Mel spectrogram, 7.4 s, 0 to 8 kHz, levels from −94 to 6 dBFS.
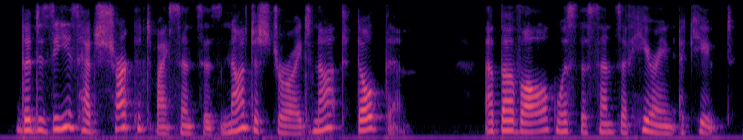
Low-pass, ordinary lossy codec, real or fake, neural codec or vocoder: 7.2 kHz; Opus, 24 kbps; fake; codec, 16 kHz, 2 kbps, FunCodec, trained on LibriTTS, 25 frames a second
